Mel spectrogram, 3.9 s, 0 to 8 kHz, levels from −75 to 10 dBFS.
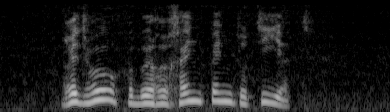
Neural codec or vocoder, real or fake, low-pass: codec, 16 kHz, 16 kbps, FunCodec, trained on Chinese and English, 50 frames a second; fake; 7.2 kHz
